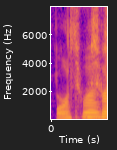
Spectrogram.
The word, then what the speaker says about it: Orthros: Yeah, is that how you pronounce that? Orthros. – Orthros, a two-headed monster.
